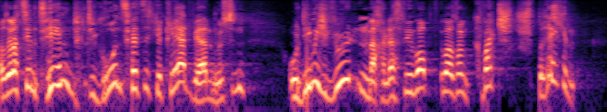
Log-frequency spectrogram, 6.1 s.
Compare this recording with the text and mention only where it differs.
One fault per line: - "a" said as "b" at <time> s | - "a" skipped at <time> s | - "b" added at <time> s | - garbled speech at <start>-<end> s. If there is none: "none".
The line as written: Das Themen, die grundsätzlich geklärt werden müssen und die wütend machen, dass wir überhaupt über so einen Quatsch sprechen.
- "sind" added at 0.2 s
- "mich" added at 3.1 s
